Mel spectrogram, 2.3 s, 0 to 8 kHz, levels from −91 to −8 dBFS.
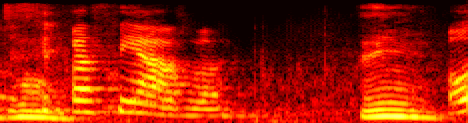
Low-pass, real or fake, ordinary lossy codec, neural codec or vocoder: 7.2 kHz; fake; none; codec, 16 kHz, 4 kbps, X-Codec, HuBERT features, trained on general audio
